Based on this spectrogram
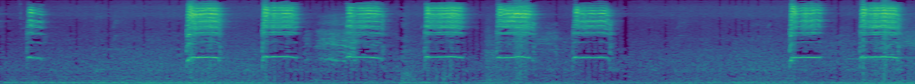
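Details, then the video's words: Outdoor lorikeets saying hello to a person they know: loud, raspy, high-pitched squawks, each about half a second, coming in an uneven series of eight with a gap near the end. "Lorikeets Saying Hi"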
